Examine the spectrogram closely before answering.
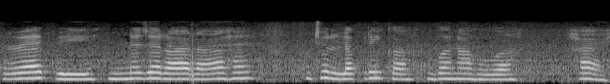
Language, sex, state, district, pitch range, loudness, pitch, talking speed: Hindi, female, Bihar, Kaimur, 245-275 Hz, -16 LUFS, 255 Hz, 120 wpm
